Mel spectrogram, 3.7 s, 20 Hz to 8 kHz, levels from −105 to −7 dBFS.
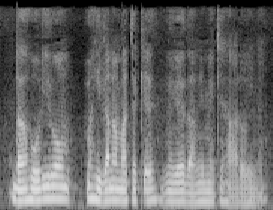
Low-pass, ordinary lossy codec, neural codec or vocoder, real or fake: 7.2 kHz; AAC, 32 kbps; codec, 16 kHz, 1.1 kbps, Voila-Tokenizer; fake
